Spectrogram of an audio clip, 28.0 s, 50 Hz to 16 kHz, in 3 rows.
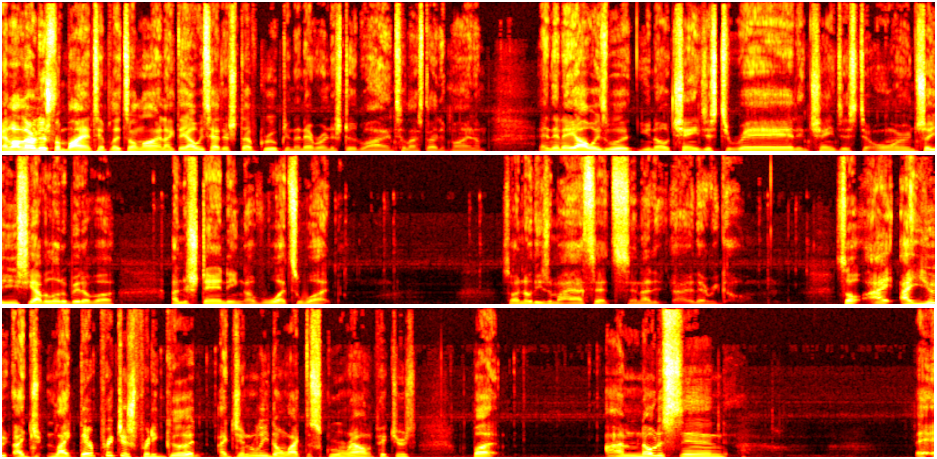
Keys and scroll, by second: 20.0 z, 21.1 space.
